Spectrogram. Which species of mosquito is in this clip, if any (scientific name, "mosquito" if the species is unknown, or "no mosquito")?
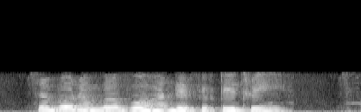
no mosquito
